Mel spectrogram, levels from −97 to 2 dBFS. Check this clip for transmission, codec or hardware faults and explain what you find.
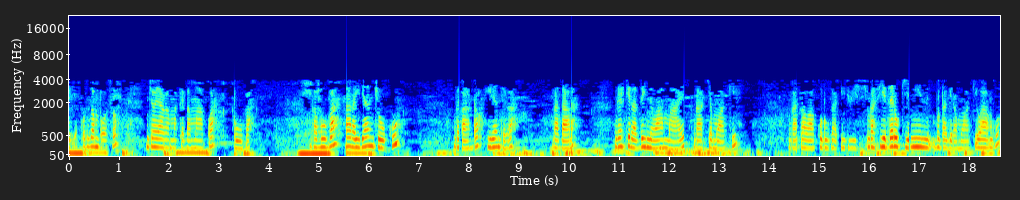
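Two faults are present: a heavy coding artefact over the whole clip and a run of regular skips.

MP3 compression, throughout: the speech is likely heavily MP3-encoded, and the damage points to a very low bitrate of around 18 kbps. With so few bits the encoder cuts everything above 4 kHz and drops weak frequency lines that flicker on and off between frames. The voice sounds dull and watery, with swirling on s sounds and smeared consonant onsets.

Audio missing between chunks, at 1.05, 3.3 (right after "njoyaga maketha makwa"), 5.55, 7.8 (just before "kando iria njega"), 10.05, 12.3, 14.55 (just before "wa kũruga irio") and 16.8 s: the audio was likely handled in chunks, and the evenly spaced skips fit a 2.5 s chunk length. About a third of a second is lost at each chunk boundary, and the two sides are butted together without silence. 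Each joint is heard as an abrupt jump.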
